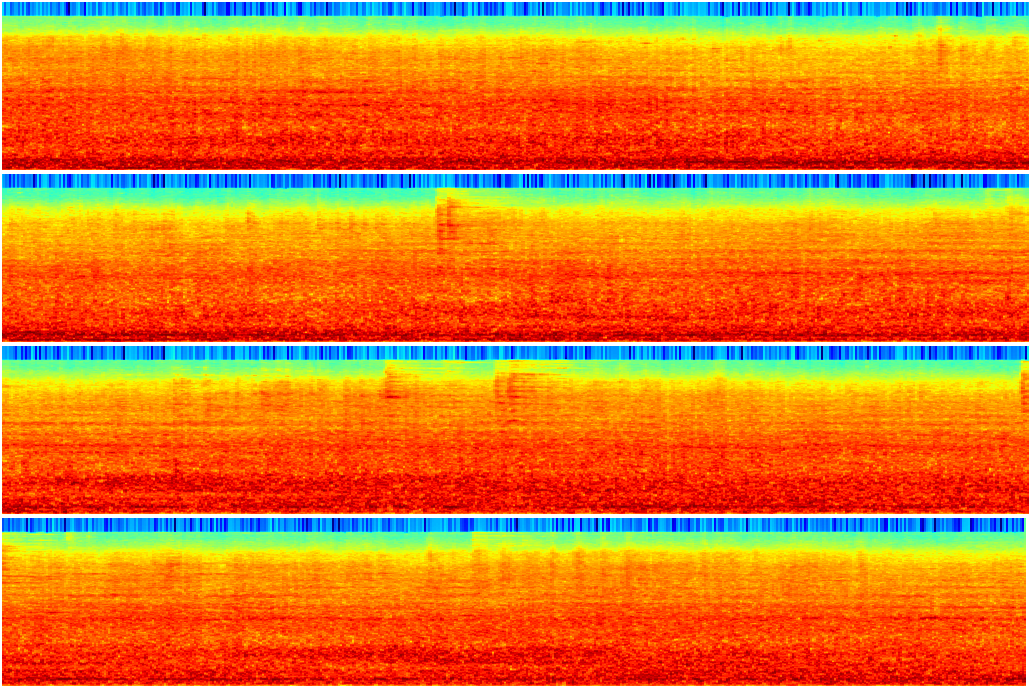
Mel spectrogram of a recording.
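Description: Freight train's boxcars and tank cars rolling past close by: a loud, steady noise of steel wheels running on the rails, with a few sharp clicks along the way.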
